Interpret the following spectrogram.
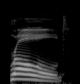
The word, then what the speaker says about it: Roald: Rolled. Roald Dahl. Like toll.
